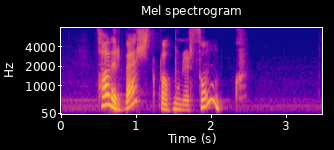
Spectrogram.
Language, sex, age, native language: Icelandic, female, 50-59, Icelandic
